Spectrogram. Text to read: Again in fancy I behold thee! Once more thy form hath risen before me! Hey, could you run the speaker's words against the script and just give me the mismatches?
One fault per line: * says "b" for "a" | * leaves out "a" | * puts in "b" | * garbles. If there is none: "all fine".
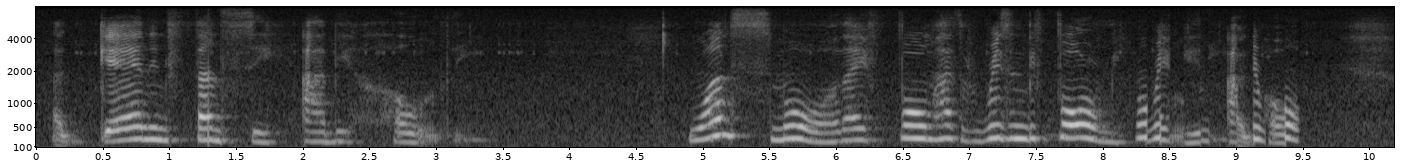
* garbles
